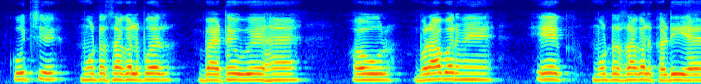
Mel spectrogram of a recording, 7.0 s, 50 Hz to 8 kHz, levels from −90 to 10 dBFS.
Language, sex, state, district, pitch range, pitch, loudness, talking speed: Hindi, male, Uttar Pradesh, Saharanpur, 205-220 Hz, 210 Hz, -16 LUFS, 110 wpm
